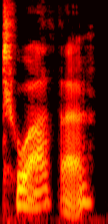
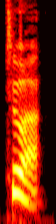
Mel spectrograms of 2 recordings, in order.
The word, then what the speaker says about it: Tuatha: 3 words that describe the Chronicles of Tuatha. Sorry, I said it wrong. Tuatha.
